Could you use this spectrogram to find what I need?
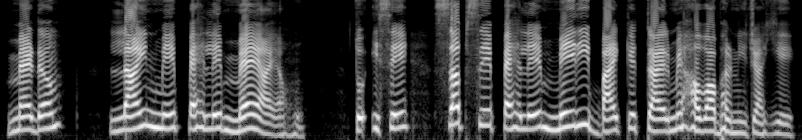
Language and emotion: Urdu, angry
